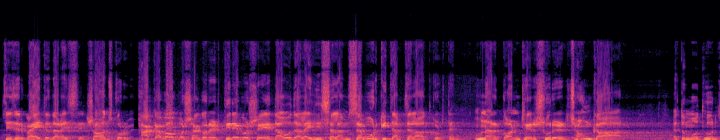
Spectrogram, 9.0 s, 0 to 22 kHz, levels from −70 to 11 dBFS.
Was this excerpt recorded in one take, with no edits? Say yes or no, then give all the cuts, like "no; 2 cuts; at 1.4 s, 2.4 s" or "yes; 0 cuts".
no; 1 cut; at 1.6 s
